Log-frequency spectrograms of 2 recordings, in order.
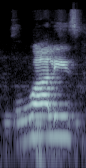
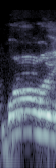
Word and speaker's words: Wall-E: And we're going to start off with Wally's body. You have to say it like Wally. Wally. You can't just say it.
